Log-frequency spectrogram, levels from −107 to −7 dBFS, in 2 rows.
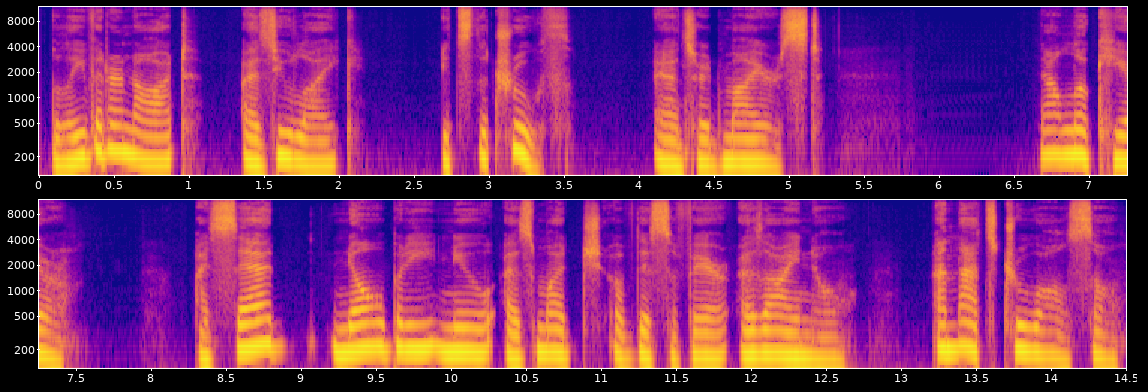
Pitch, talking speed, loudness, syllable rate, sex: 175 Hz, 120 wpm, -21 LUFS, 4.0 syllables/s, male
